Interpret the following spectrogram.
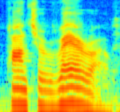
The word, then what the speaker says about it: Poncherello: to tell you once my last name is pronounced poncherello so mrs. Chino and poncherello right okay nice you know we're saying it the American Way okay I want to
